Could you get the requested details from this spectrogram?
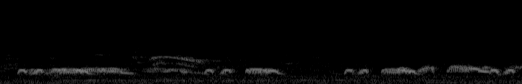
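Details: Spotted dove used as a decoy to rouse other doves into cooing; soft, low hooting coos in a broken, repeated sequence of short and longer notes, with a faint higher tonal phrase midway over quiet background hiss.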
